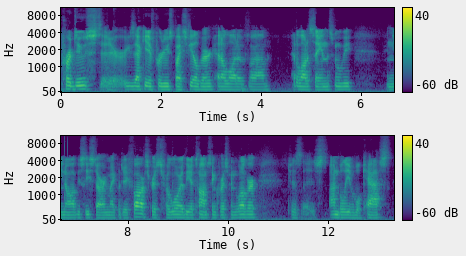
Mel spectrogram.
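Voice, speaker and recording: A man's voice: medium pitch, completely flat delivery, moderate pace, bright, forceful tone. A young man co-hosting a podcast, chatting casually in a rambling, hesitant way with lots of fillers. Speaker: podcast co-host. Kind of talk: casual chat.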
